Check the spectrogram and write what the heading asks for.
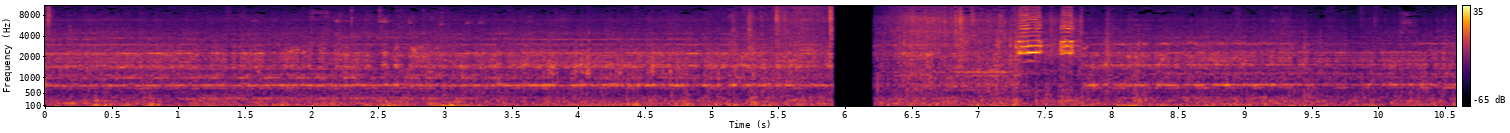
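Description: Battery-powered e-rickshaw (toto) riding along a road: a steady motor whine over road rumble. The sound drops out for a split second just past halfway, and a brief, loud wavering tone sounds soon after.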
